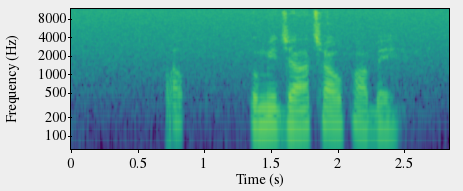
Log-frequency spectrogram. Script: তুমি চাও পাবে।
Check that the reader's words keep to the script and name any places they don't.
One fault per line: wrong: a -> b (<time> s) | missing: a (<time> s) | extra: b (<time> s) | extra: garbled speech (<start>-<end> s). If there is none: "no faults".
extra: যা (1.5 s)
